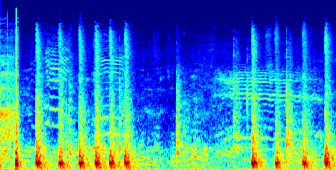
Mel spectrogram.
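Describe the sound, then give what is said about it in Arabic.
Two quick series of knocks on the wooden door of Mulla Hadi's house, about six raps, a short pause with a faint voice, then five more. The knocks are firm and evenly paced. “اطرق الباب بشكل لا يشك فيه الملا بحضورنا نحن.”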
